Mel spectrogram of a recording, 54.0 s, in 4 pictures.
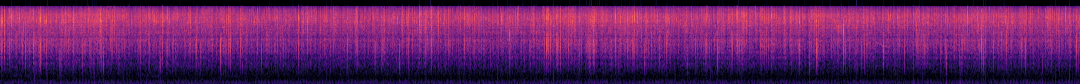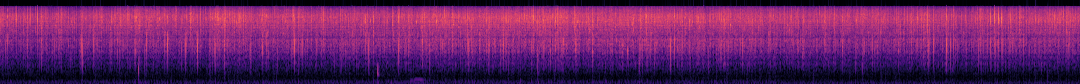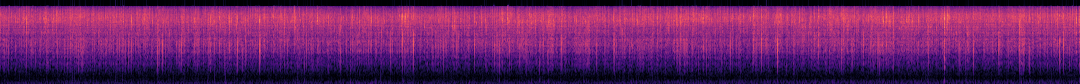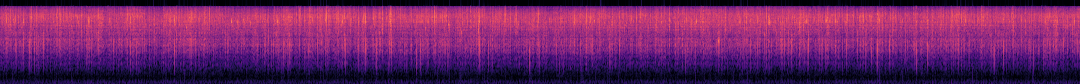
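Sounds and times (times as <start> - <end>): food sizzling in skillet: 0.0 - 54.0.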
